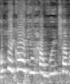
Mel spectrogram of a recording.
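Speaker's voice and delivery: high, fast excited imitation; excited lady. Daughter voicing the designer's delight, high and fast. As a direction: rattle it off, delighted.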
